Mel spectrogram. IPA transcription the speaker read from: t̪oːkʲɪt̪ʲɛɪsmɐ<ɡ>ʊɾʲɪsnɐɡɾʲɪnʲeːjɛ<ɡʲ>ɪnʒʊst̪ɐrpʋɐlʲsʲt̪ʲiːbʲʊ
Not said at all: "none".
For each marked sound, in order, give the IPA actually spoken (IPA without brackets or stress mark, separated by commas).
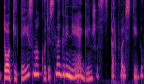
k, ɡʲ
